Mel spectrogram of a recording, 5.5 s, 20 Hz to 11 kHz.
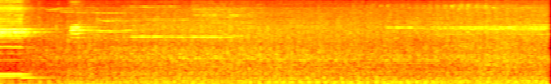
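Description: Royal Enfield Classic 350's single-cylinder engine thumping steadily at low speed in city traffic, with a vehicle horn sounding briefly right at the start.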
